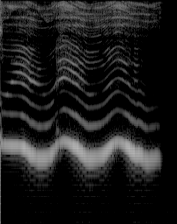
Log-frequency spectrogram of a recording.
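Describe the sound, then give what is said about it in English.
A loud human voice mimics an ambulance siren, a sustained wail that sweeps up and down in pitch a few times over about two seconds before stopping abruptly. “That's my impression of an ambulance.”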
